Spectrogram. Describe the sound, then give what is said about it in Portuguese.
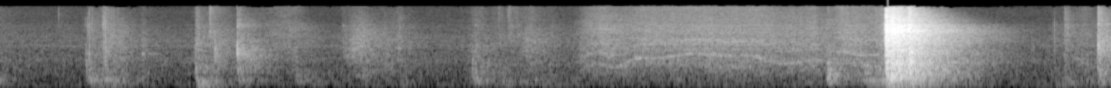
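Curtain being drawn shut: a few scattered knocks and rustles, a soft sliding swish, then one loud scraping rush near the end before it falls quiet. “Fecha a cortina, né? Estão falando aqui. Eu vou fechar, peraí.”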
